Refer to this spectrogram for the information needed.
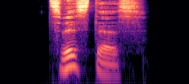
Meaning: genitive of Zwist
- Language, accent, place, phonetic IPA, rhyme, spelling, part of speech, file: German, Germany, Berlin, [ˈt͡svɪstəs], -ɪstəs, Zwistes, noun, De-Zwistes.ogg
